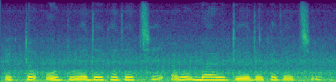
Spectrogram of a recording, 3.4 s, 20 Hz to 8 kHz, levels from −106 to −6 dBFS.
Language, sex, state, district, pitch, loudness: Bengali, female, Tripura, West Tripura, 260 Hz, -14 LUFS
